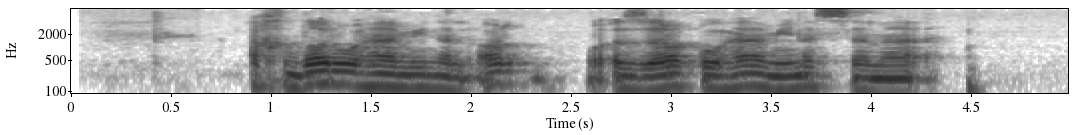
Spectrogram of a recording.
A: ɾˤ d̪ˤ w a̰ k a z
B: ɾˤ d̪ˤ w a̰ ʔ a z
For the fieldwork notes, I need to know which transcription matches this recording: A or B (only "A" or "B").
B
